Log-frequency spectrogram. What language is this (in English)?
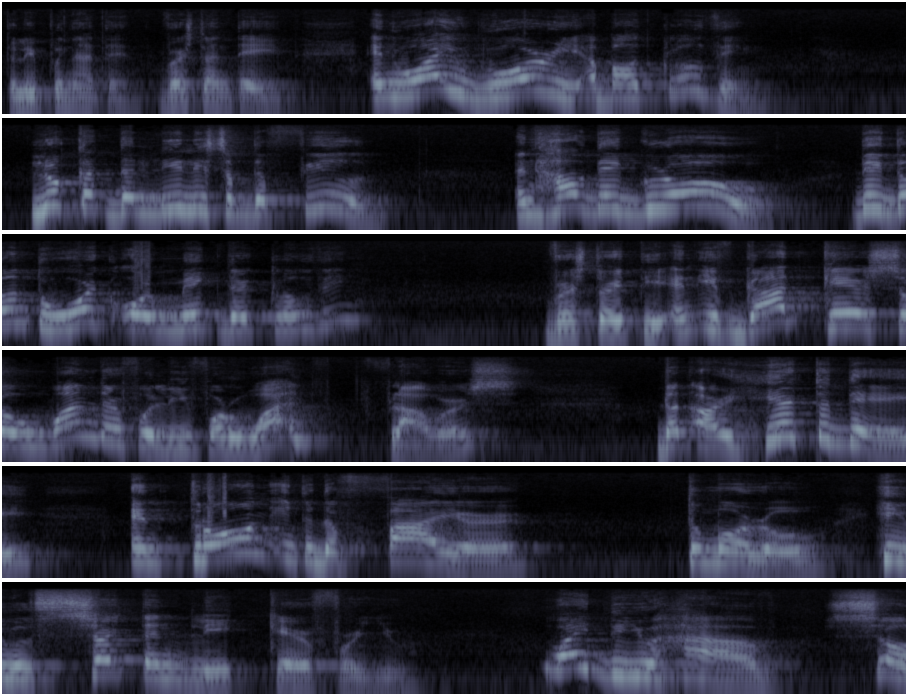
Filipino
